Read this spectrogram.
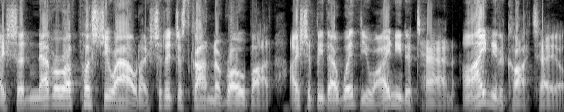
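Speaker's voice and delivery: very loud, angry New York mother voice.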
